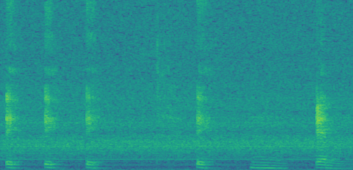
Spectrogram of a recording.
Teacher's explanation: Nguyên âm ngắn âm i là cái nguyên âm mà hết sức giống âm i trong tiếng Việt, tuy nhiên nó sẽ ngắn hơn nhiều.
